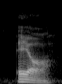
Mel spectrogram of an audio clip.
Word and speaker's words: Eyal: Eyal.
